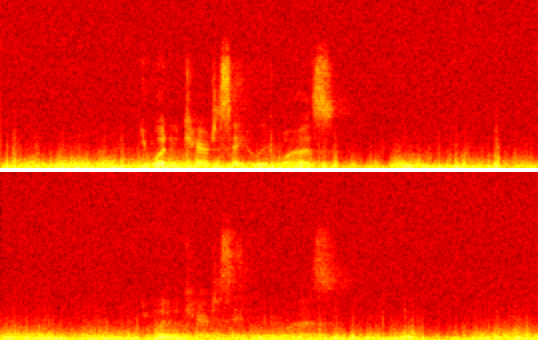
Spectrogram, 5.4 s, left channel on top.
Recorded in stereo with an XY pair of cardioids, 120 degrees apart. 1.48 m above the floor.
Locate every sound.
1.4 s a woman speaking: 65° left, 3 m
